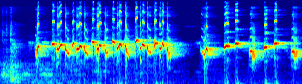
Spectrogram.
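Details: Energetic gacor song of a yellow-vented bulbul for daily cage-bird training: a dense, fast series of warbled, rising-and-falling notes, a brief pause, then slower clear whistled phrases.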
